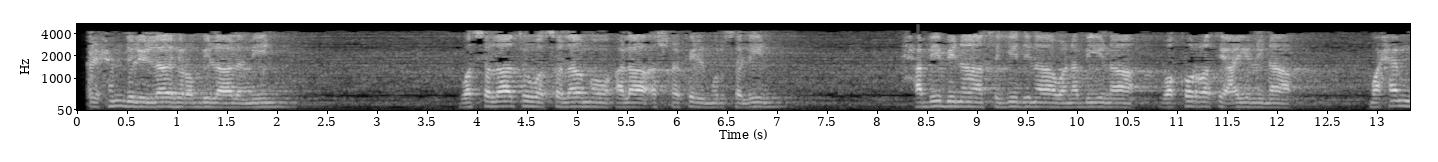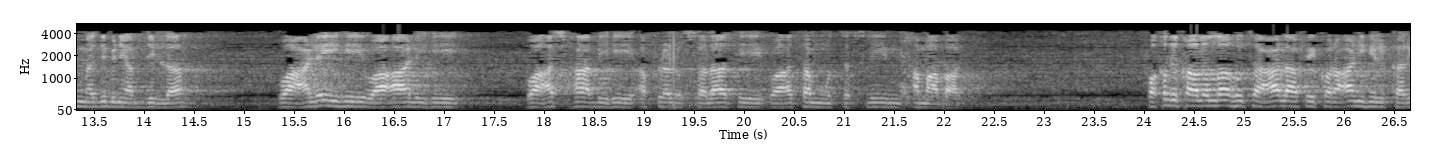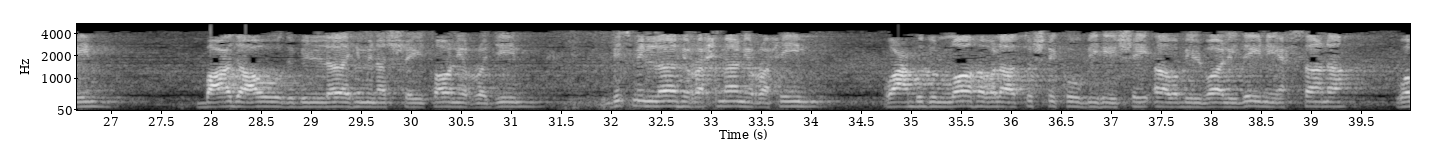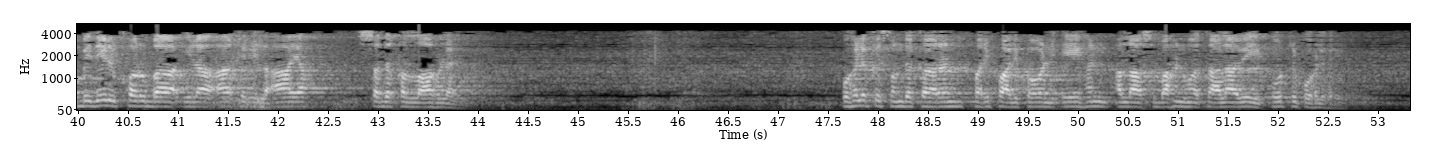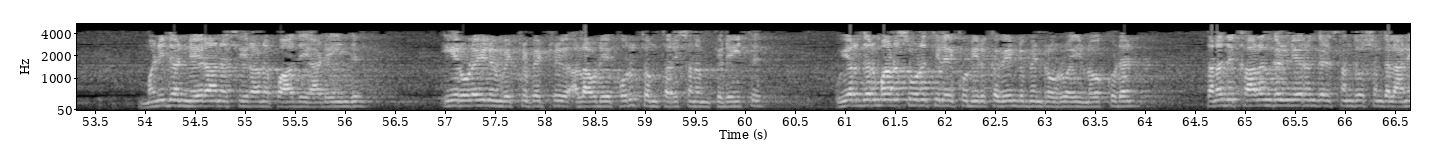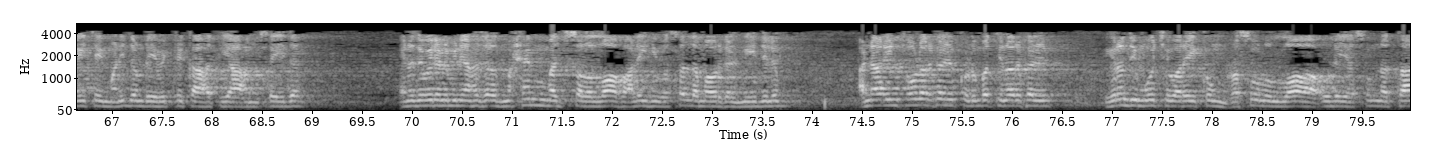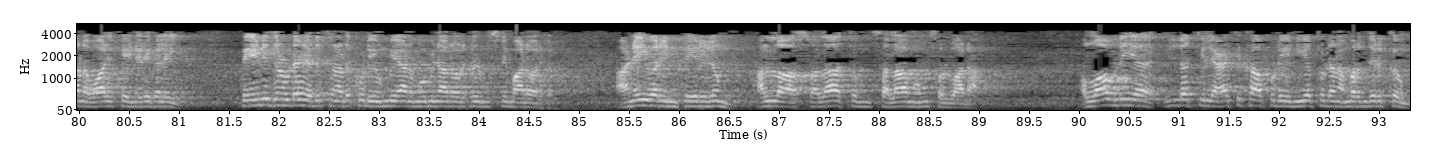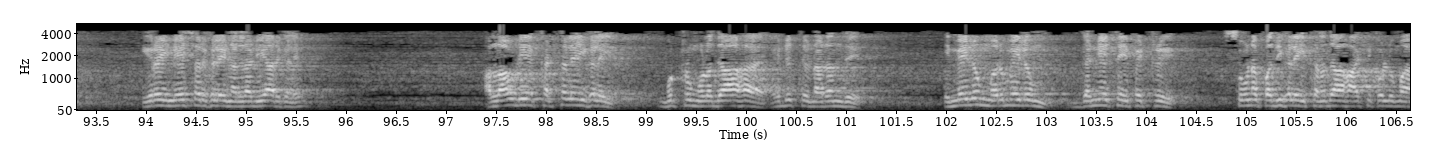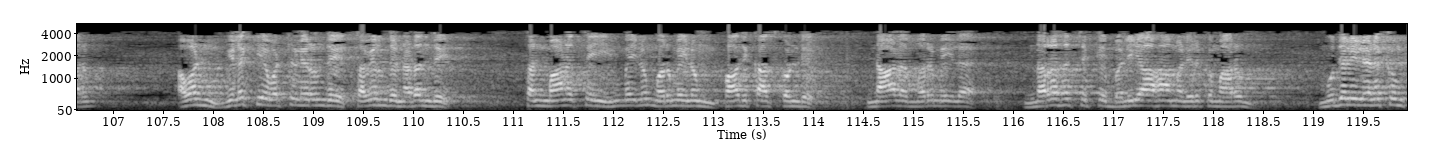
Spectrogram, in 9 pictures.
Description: Al Quran Sunnah vai Pin Pattruvathan Avasiyam (அல்குர்ஆன் ஸூன்னாவை பின்பற்றுவதன் அவசியம்) | Audio Bayans | All Ceylon Muslim Youth Community | Addalaichenai
Delgahagoda Jumua Masjidh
